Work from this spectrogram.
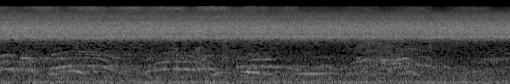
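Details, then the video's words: Cicadas singing at a school playground in midsummer: a dense, steady, high-pitched hiss-like buzz with no breaks throughout, with faint, wavering voices underneath. "한 여름 운동장에서 매미가 울고 있다 - 여름의 소리, 학교 종소리, 매미 울음소리"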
